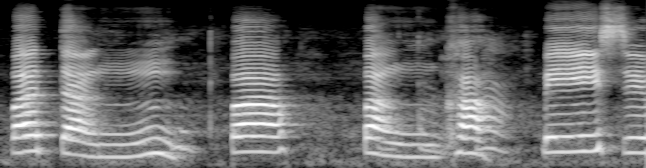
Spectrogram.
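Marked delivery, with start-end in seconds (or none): 1.7-2.1 पा called out loud and crisp; loud letter sound. Shown as a demonstration. Teacher to young learners, sounding out पे: loud पा. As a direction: pop a loud पा for the class. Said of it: "पे से पंखा".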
